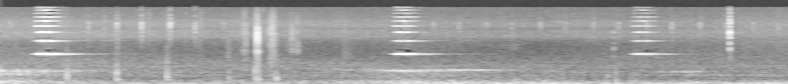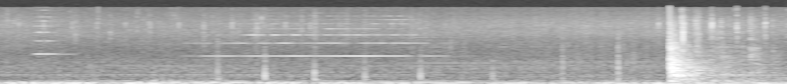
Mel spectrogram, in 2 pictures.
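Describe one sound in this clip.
An alarm clock clatters and knocks as it hops across a hard floor.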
